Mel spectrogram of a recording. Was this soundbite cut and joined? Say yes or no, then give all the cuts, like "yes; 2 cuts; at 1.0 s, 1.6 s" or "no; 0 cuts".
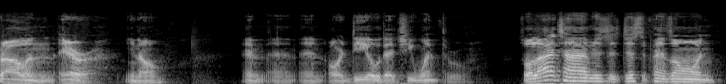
no; 0 cuts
